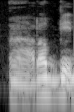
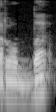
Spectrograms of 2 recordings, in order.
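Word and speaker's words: رَبِّ: Rabbi di sini, kita membacanya rabbi, bukan rabba , dan bukan robbu. Mengapa demikian? Karena ada li, maka ada guci harfu. Di mana fungsi dari wadah harfu adalah untuk membuatnya majrur. Salah satu tanda menjadi majrur adalah memiliki kasra. Itulah mengapa kita membacanya lirabbi.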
